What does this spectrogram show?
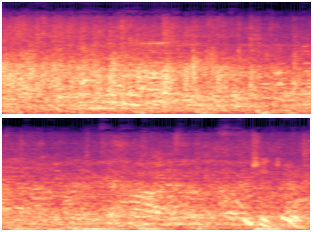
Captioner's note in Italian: Applauso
